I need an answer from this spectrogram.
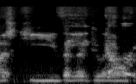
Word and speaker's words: Kyiv: They have their Ukrainian flags, and they're willing to pronounce Kiev as Kyiv, and they're doing all the steps that you need to do.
